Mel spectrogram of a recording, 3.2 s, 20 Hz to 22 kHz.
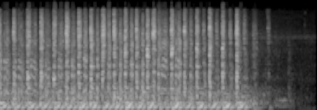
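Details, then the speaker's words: Cat 922 loader diesel on a frosty 0-degree morning after a cylinder head removal, valve work and reinstall. It clatters at a quick, slightly uneven idle with a wavering beat, then shuts off. Owner unsure whether it is sucking air into the fuel. "Well, that's better. Well, there seems to be a lot of air. I don't know if I'm sucking air or or getting rid of it slowly."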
